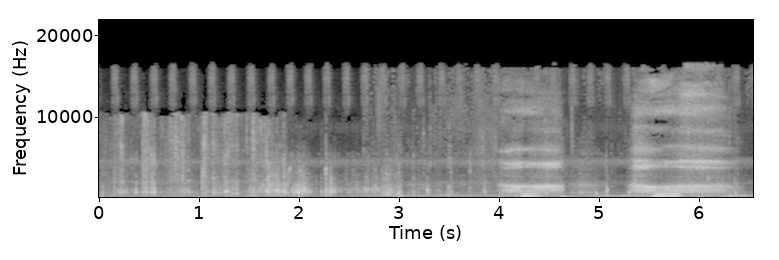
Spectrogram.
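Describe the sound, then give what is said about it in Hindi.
Hoofbeats of white horses galloping away, a fast, steady run of clip-clop beats that continues throughout, with louder sustained sounds rising over them later. “अंबर भी घोड़ों की टापों की आवाज का पीछा करता हुआ”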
